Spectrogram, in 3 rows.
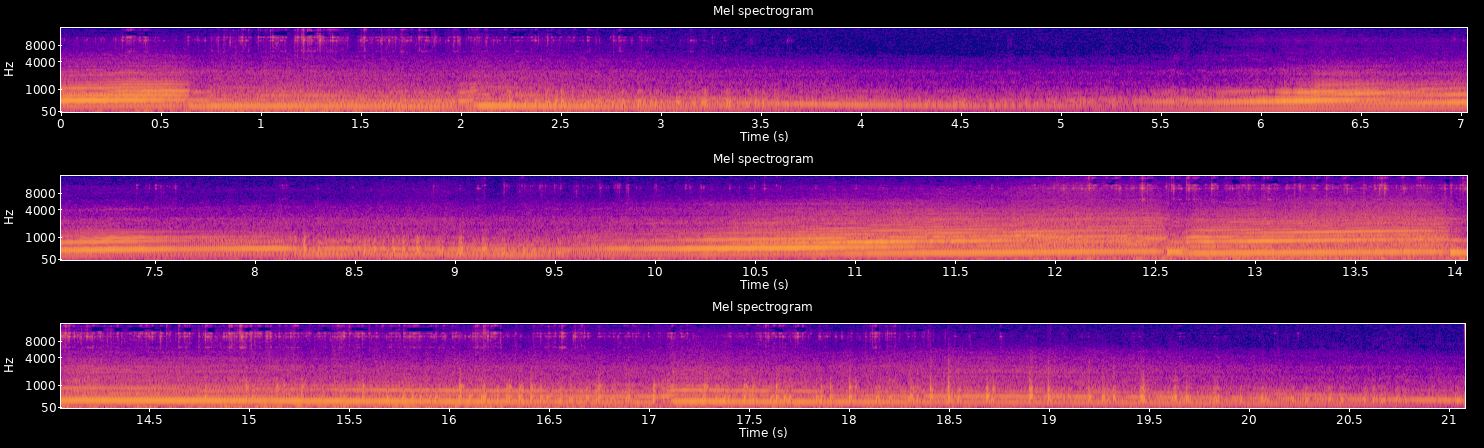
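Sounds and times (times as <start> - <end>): motorcycle engine accelerating: 0.0 - 21.0.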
